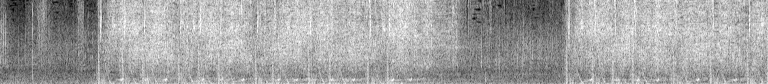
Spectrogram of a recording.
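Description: Thick liquid gushes down and splatters loudly.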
